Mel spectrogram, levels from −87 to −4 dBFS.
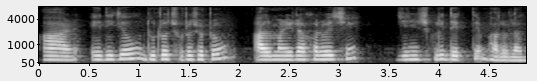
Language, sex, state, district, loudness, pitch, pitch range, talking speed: Bengali, female, Odisha, Malkangiri, -18 LUFS, 215 Hz, 200-225 Hz, 150 wpm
